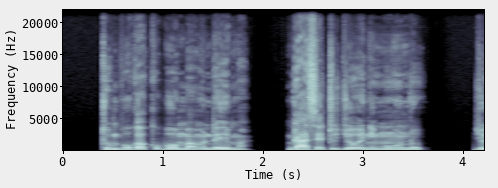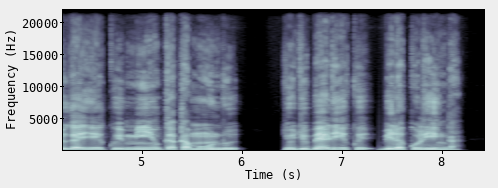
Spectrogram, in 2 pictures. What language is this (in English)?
Matengo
